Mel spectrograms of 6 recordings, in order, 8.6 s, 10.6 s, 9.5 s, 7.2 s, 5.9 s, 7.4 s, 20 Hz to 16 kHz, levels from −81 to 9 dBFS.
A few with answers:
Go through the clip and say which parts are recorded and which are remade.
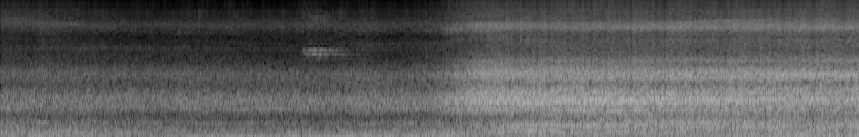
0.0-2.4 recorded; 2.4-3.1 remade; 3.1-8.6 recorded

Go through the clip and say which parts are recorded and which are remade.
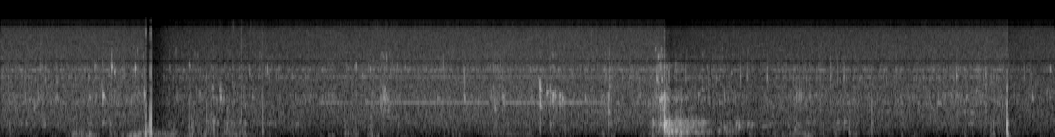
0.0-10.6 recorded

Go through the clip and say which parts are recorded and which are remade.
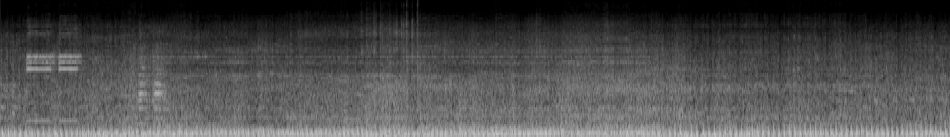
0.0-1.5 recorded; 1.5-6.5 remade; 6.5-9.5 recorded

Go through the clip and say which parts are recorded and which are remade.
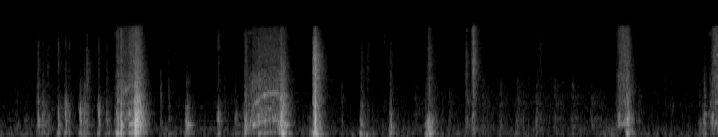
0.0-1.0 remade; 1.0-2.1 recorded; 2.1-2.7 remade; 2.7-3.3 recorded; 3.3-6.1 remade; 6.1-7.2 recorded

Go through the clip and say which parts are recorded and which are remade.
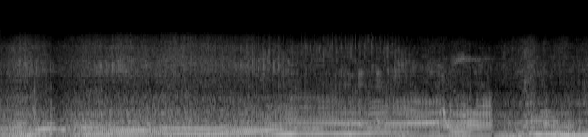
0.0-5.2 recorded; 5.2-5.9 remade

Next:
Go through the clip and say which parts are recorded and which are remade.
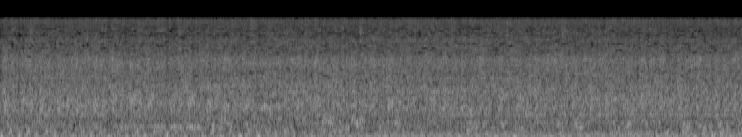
0.0-1.6 recorded; 1.6-6.0 remade; 6.0-7.4 recorded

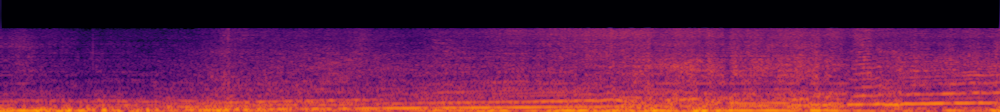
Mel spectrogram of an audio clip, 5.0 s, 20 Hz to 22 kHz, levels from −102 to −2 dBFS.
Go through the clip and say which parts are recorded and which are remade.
0.0-0.8 remade; 0.8-3.1 recorded; 3.1-4.5 remade; 4.5-5.0 recorded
